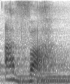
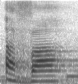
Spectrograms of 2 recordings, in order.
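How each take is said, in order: First: The middle consonant is a V sound. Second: The same.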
